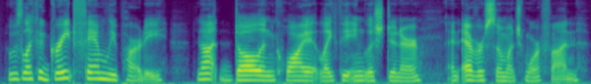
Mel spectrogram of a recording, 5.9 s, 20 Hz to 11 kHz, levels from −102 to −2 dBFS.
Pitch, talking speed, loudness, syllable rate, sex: 190 Hz, 205 wpm, -18 LUFS, 5.1 syllables/s, female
